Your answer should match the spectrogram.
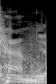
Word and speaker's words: Cannes: So it's actually pronounced Cannes. – Yeah, that's Cannes.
